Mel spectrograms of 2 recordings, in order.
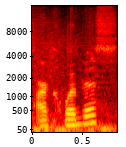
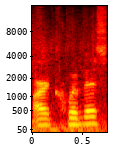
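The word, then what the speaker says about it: arquebus: it's the archivist um some pronunciations are aquibus like in it depending on where you're from archivist arquibus and arkabis and they're all correct also our killer all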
